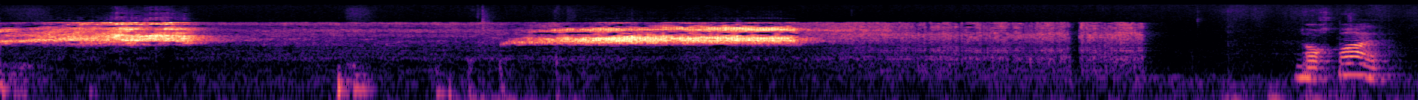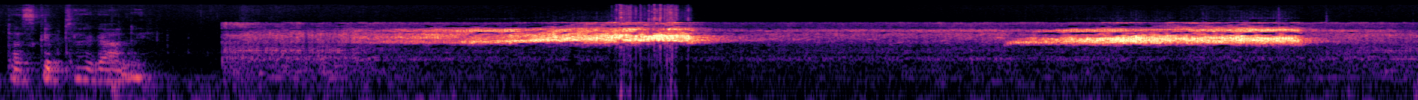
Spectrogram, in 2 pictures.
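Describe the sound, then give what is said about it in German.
A recording of a bird's shrill, harsh, hissing scream plays loudly, four drawn-out screeches in two pairs, with a short stretch of people talking in the gap between them. “Ich wollte jetzt mal den Schrei abspielen.”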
